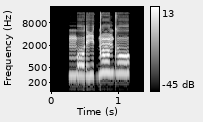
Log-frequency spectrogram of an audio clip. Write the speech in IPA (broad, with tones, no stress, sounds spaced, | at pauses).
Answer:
m o˧ ɾ i˧ d ɔ̃˦ d o˦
